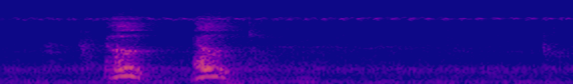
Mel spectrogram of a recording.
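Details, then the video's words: Regis, a French Bulldog, barking at fairies: two short arched barks about half a second apart, then quiet with faint household noise and a steady high electronic tone. "barking at fairies"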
